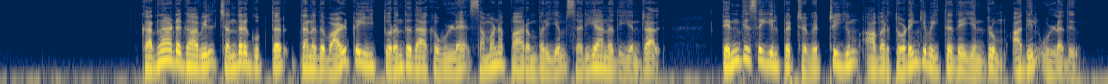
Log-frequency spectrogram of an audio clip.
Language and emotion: Tamil, neutral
